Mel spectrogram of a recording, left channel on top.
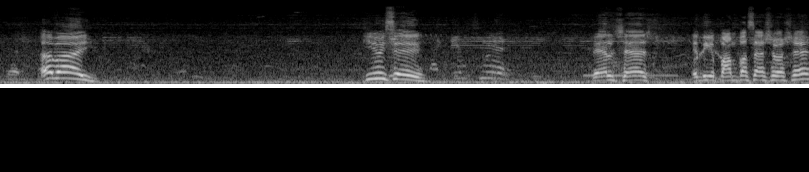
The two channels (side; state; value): right; silent; digital silence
